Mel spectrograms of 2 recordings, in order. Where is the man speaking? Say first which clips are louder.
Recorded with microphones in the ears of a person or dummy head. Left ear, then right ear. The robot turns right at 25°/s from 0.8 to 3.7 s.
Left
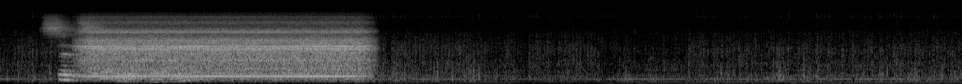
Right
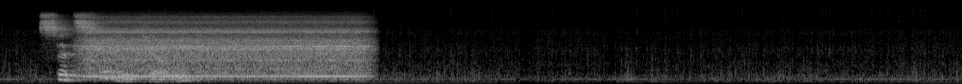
Right 2 dB; 60° right (ahead or behind), 1.6 m; by 2.0 s 75° right (ahead or behind), 1.6 m.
